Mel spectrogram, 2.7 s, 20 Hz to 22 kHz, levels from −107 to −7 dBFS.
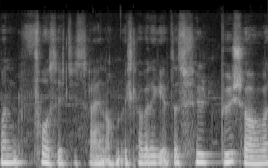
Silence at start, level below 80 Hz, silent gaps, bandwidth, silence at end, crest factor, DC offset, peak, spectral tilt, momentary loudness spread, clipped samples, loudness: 0 s; -66 dBFS; none; 15 kHz; 0 s; 14 dB; under 0.1%; -16 dBFS; -6 dB/octave; 4 LU; under 0.1%; -31 LUFS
